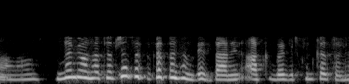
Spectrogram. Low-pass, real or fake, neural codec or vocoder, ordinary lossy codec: 3.6 kHz; fake; vocoder, 44.1 kHz, 80 mel bands, Vocos; none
